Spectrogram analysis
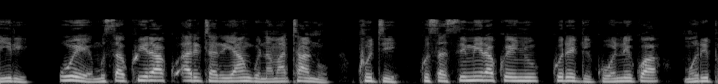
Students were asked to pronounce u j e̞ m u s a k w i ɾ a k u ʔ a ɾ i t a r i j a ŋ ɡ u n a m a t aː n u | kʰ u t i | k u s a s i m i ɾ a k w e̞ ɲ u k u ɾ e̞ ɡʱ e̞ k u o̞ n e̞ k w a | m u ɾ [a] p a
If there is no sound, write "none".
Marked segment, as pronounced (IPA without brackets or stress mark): i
